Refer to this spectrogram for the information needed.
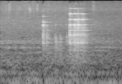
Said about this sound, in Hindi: अब मैं इसमें शामिल करूँगी ये लहसुन अदरक का पेस्ट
